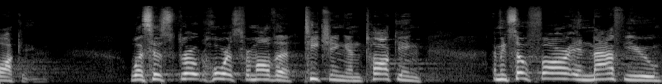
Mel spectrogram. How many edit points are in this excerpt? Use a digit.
0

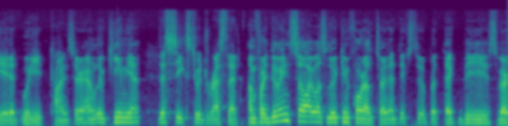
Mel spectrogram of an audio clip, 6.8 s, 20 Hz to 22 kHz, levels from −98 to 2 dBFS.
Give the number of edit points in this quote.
2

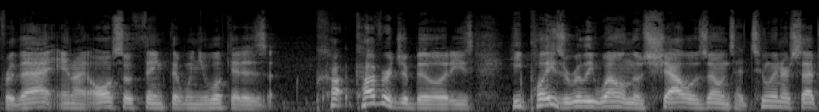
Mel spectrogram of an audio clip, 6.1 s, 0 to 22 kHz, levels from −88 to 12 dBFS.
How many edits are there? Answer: 0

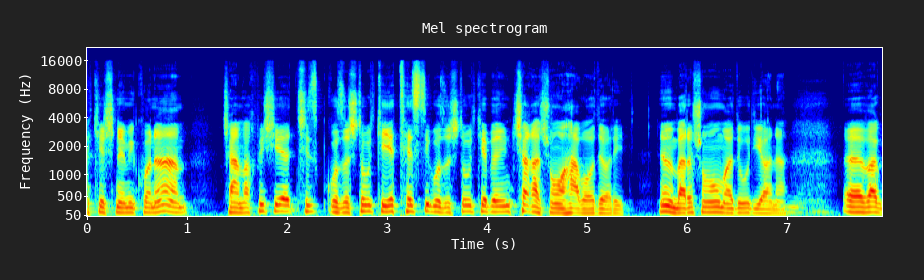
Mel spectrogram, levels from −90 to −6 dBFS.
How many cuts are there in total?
1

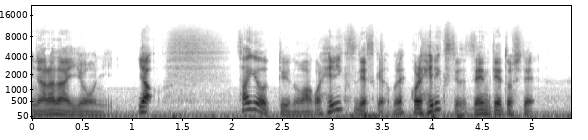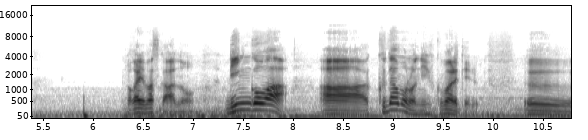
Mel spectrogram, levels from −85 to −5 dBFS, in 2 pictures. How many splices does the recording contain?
1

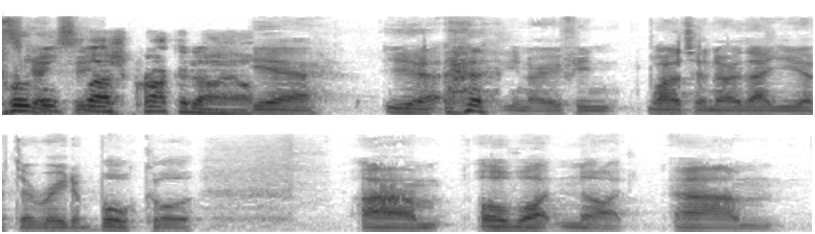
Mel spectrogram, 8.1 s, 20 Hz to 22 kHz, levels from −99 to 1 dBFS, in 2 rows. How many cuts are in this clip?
2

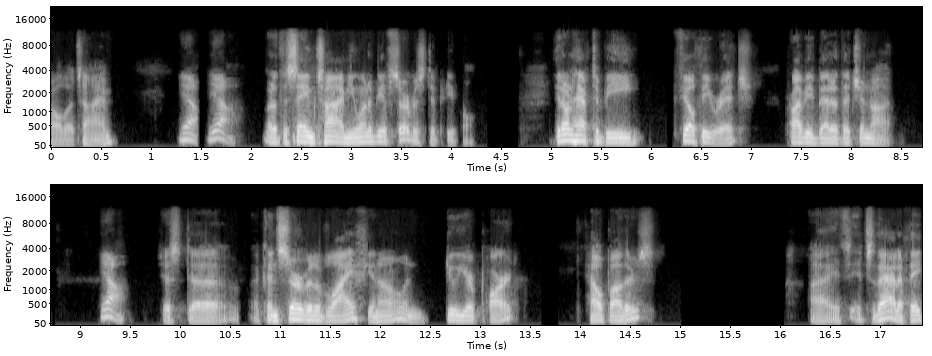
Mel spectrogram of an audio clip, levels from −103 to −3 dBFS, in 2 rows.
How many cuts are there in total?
2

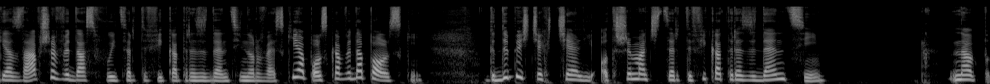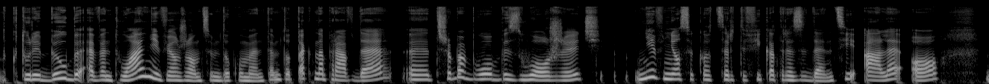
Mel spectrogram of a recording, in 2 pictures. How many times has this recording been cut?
1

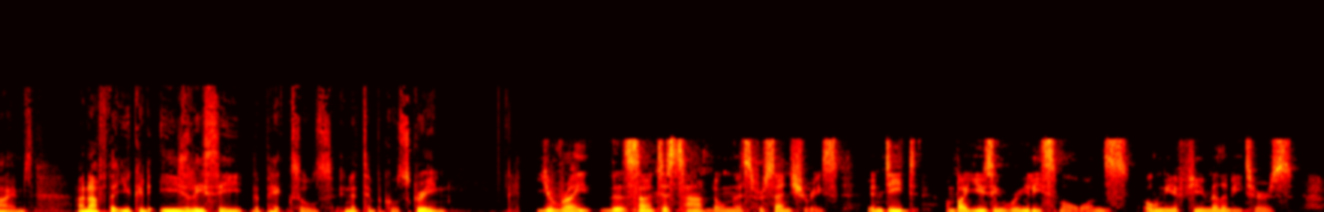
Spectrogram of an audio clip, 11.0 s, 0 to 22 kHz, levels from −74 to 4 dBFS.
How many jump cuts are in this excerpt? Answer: 2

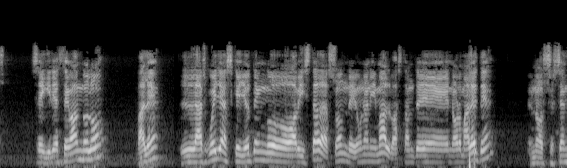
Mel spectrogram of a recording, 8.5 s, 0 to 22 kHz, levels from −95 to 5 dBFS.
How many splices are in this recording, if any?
1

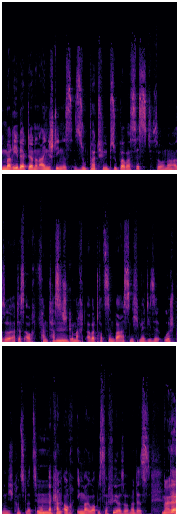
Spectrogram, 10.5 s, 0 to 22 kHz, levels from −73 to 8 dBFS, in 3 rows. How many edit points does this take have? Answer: 0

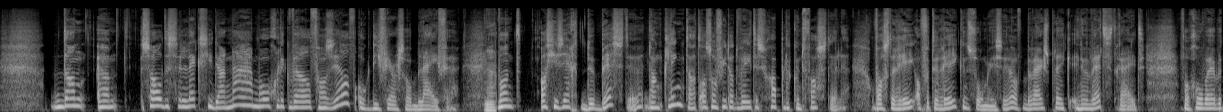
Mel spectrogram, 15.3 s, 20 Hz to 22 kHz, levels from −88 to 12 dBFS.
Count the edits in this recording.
1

